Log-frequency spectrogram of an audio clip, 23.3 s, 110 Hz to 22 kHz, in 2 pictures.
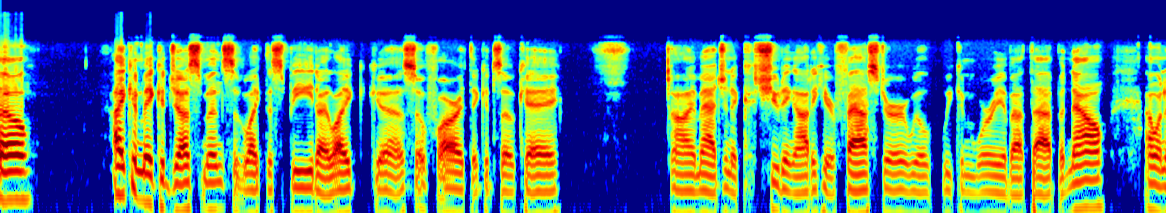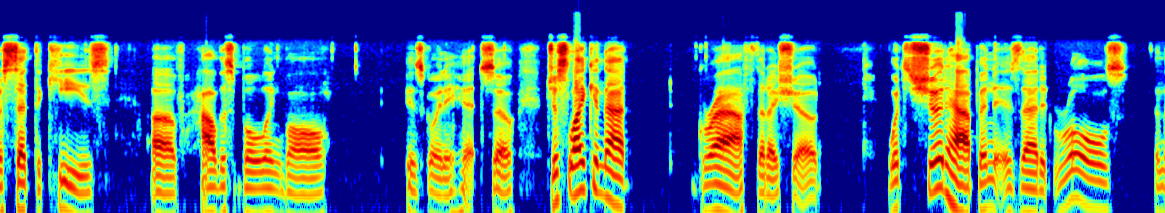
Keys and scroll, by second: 12.7 space, 20.6 space.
